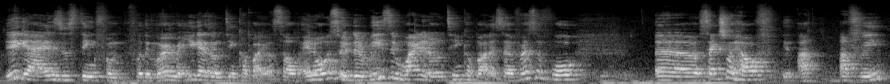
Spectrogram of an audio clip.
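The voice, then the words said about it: Non-UK accent. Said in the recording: “I'm not from the UK, as you can hear from my accent”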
